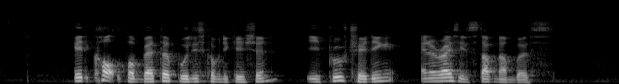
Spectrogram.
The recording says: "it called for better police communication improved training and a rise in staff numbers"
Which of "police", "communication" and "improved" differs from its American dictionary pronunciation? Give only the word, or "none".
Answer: improved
